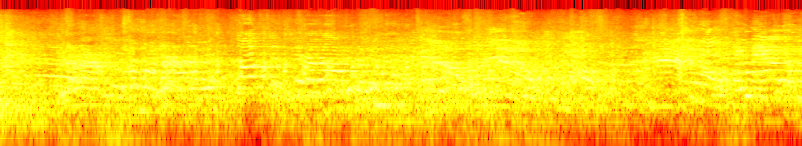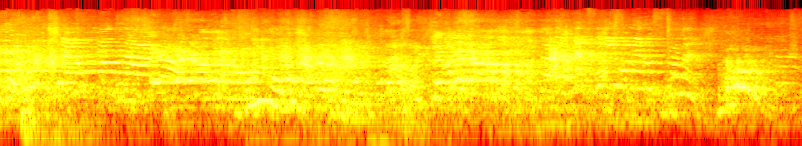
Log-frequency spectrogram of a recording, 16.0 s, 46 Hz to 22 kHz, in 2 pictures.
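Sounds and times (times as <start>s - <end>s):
voices shouting and talking: 0.0s - 16.0s.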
